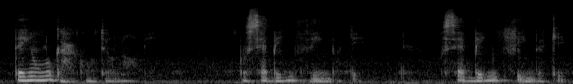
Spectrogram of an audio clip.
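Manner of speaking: very soft, low, near-whispered welcome; hushed prayer. Real, not acted. Preacher assures listeners they are welcome, hushed prayer. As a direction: breathe it gently, leaving space between phrases.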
